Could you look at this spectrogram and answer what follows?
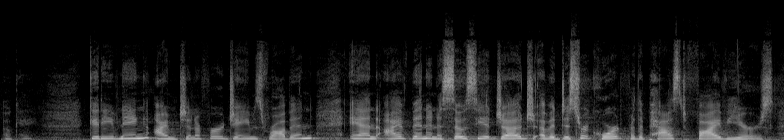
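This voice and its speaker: A woman's voice: high-pitched, steady tone, moderate pace. A woman judge giving a prepared campaign introduction as a candidate at a forum. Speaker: judicial candidate, associate judge.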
